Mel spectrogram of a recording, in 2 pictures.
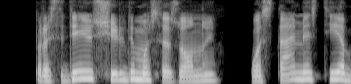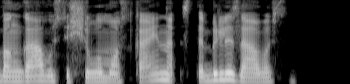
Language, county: Lithuanian, Kaunas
